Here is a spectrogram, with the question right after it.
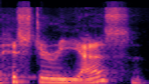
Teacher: the Y and the a link together quite nicely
